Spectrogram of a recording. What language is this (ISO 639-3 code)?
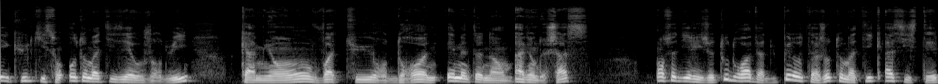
fra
